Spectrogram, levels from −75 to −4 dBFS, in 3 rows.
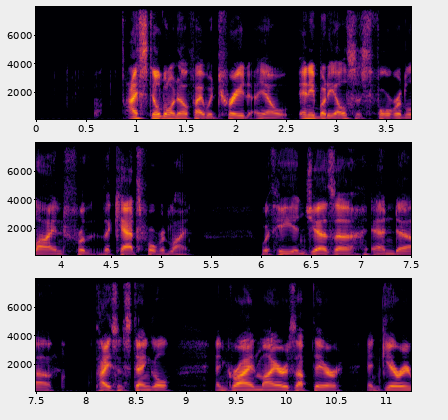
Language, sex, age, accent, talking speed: English, male, 40-59, American, 180 wpm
